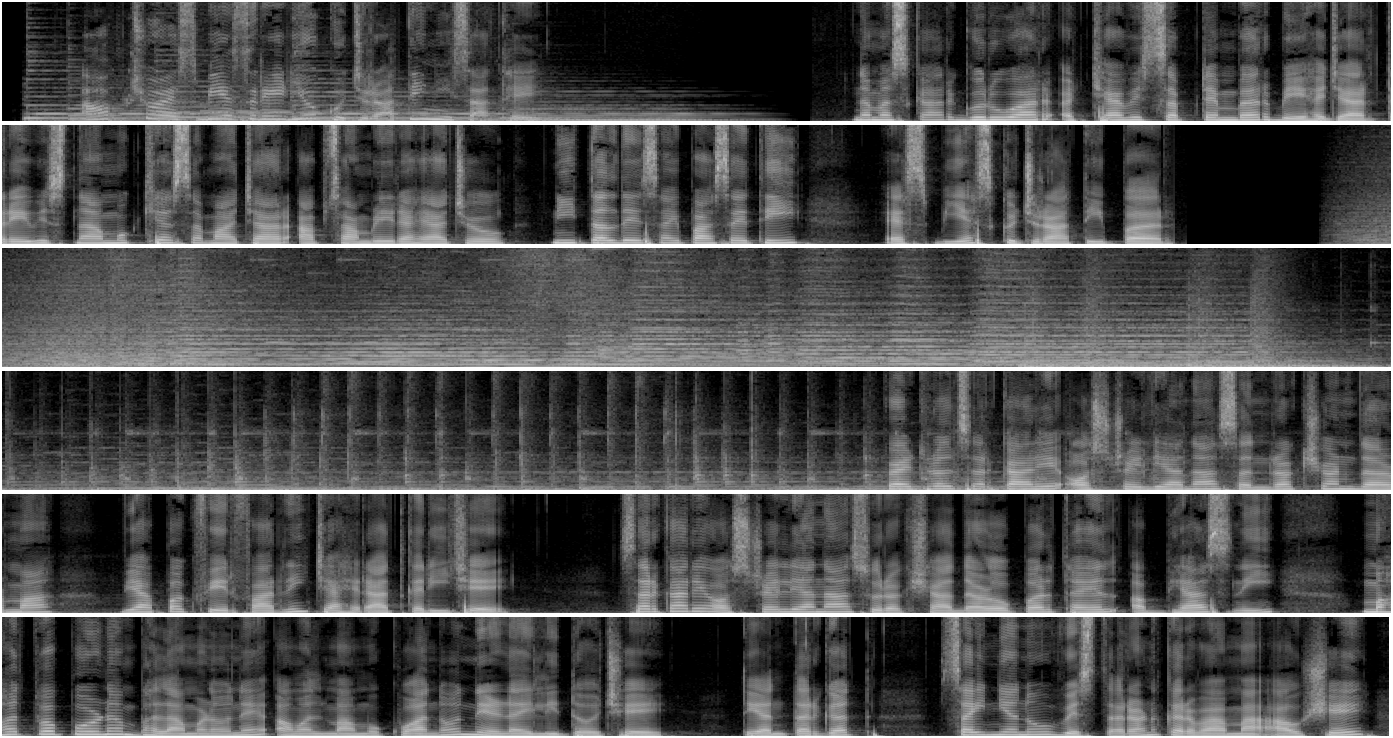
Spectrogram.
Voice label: gujarati news bulletin; SBS Gujarati News Bulletin 28 September 2023

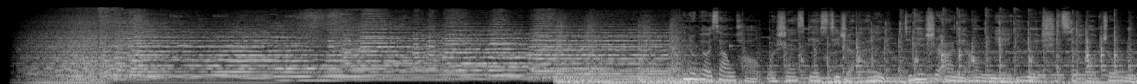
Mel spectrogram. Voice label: mandarin newsflash; 犹太社区领袖Alex Ryvchin旧宅在反犹事件中被破坏; SBS Chinese; SBS新闻快报

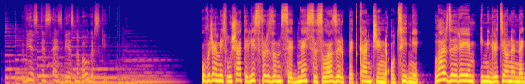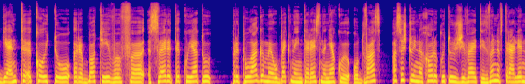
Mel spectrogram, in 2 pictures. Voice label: bulgarian; Нови промени в имиграционните закони на Австралия свързани с пандемията от КОВИД-19; SBS Bulgarian

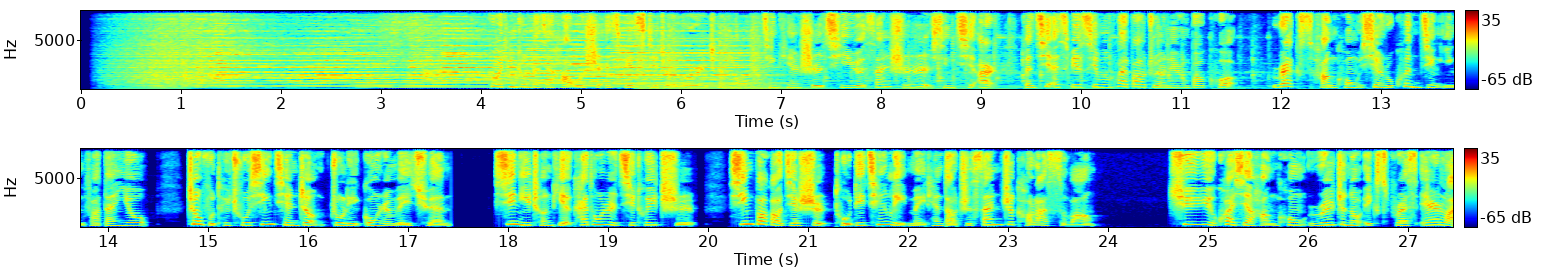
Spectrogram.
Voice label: mandarin news flash; Rex航空陷入困境引发担忧; SBS Chinese; SBS新闻快报

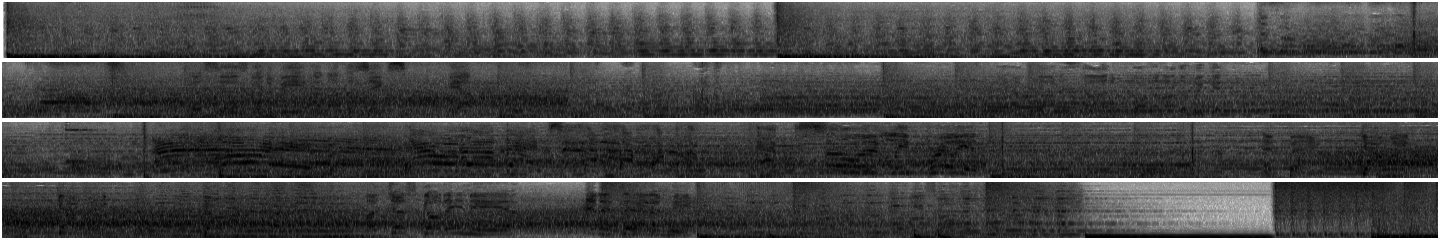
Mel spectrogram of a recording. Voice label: pashto; Did you know that Australian cricket team his traveled for forty days to play England?; SBS Pashto

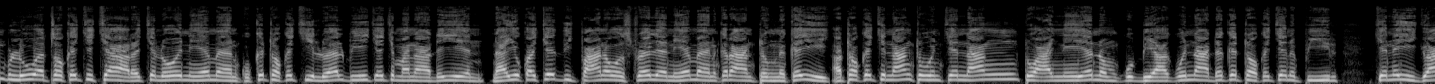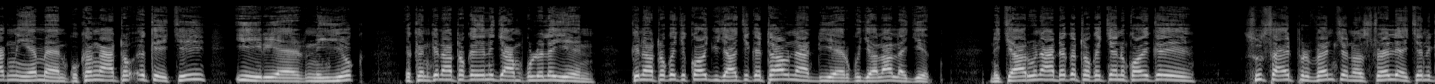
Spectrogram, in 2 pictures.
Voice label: dinka, podcast; Beyond Blue; SBS Dinka

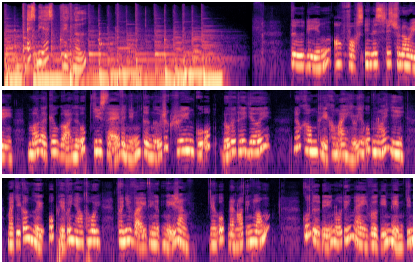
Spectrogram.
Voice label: vietnamese; SBS Vietnamese; A fair dinkum search for frogcakes and pie floaters

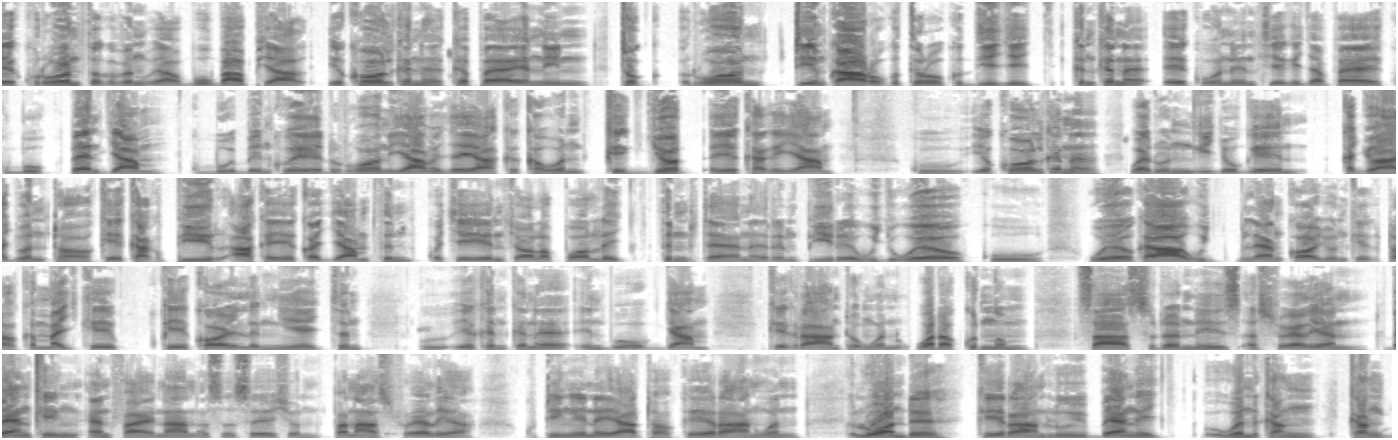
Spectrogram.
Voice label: dinka, podcast; SBS Dinka

